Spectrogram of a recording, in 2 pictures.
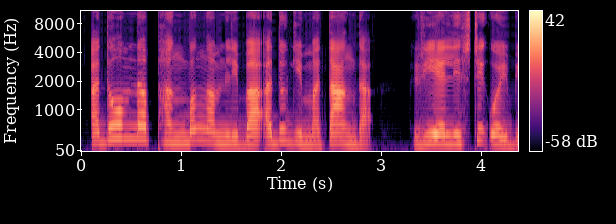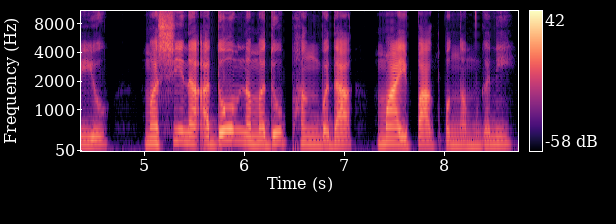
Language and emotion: Manipuri, neutral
